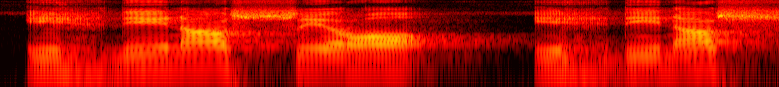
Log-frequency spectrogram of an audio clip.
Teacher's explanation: Maka sad makhrajnya dia sifatnya al-isti'la dari mufakhamah, maka dibaca mufakham.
